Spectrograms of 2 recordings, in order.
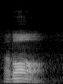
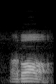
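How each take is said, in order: Both takes have the same delivery.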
